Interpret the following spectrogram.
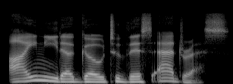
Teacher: In natural American speech, need to often reduces to needa.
